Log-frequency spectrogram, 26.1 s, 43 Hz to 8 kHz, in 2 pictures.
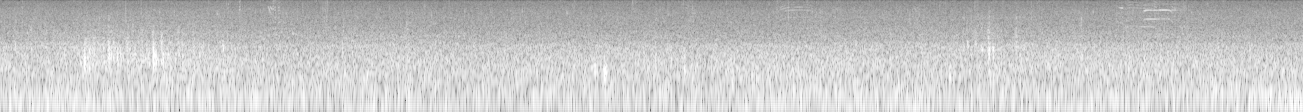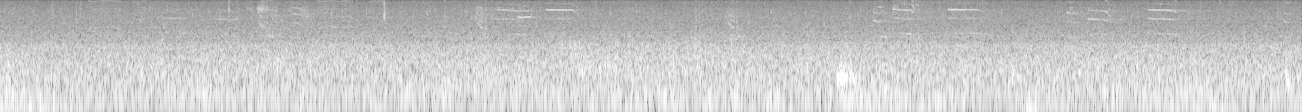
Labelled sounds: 7.8	8.2	Pacific white-sided dolphin, 4.6 to 5.7 kHz
11.3	11.8	Pacific white-sided dolphin, 3.2 to 6.6 kHz
13.9	14.9	Pacific white-sided dolphin, 3.3 to 7.7 kHz
15.2	15.4	Pacific white-sided dolphin, 3.1 to 3.3 kHz
18.0	18.8	Pacific white-sided dolphin, 3.1 to 6.7 kHz
21.9	22.9	Pacific white-sided dolphin, 3.2 to 6.7 kHz
23.9	24.9	Pacific white-sided dolphin, 2.8 to 6.8 kHz

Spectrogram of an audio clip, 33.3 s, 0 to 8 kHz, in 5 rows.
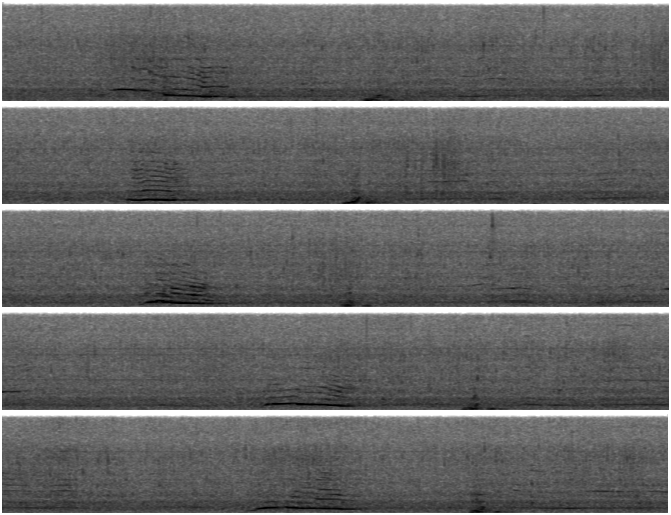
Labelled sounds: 1.1	2.3	humpback whale, 0.78 to 2.5 kHz
4.8	5.1	humpback whale, 1.7 to 1.9 kHz
7.9	8.5	humpback whale, 1.0 to 3.1 kHz
10.9	11.4	humpback whale, 1.8 to 1.9 kHz
12.6	12.8	humpback whale, 1.9 to 2.1 kHz
15.0	15.4	humpback whale, 0.91 to 2.1 kHz
18.3	18.6	humpback whale, 1.5 to 1.6 kHz
19.9	20.3	humpback whale, 1.4 to 1.6 kHz
22.7	23.6	humpback whale, 1.0 to 3.4 kHz
26.5	27.0	humpback whale, 1.8 to 2.4 kHz
29.6	30.2	humpback whale, 1.0 to 2.0 kHz
32.5	32.9	humpback whale, 1.7 to 1.8 kHz

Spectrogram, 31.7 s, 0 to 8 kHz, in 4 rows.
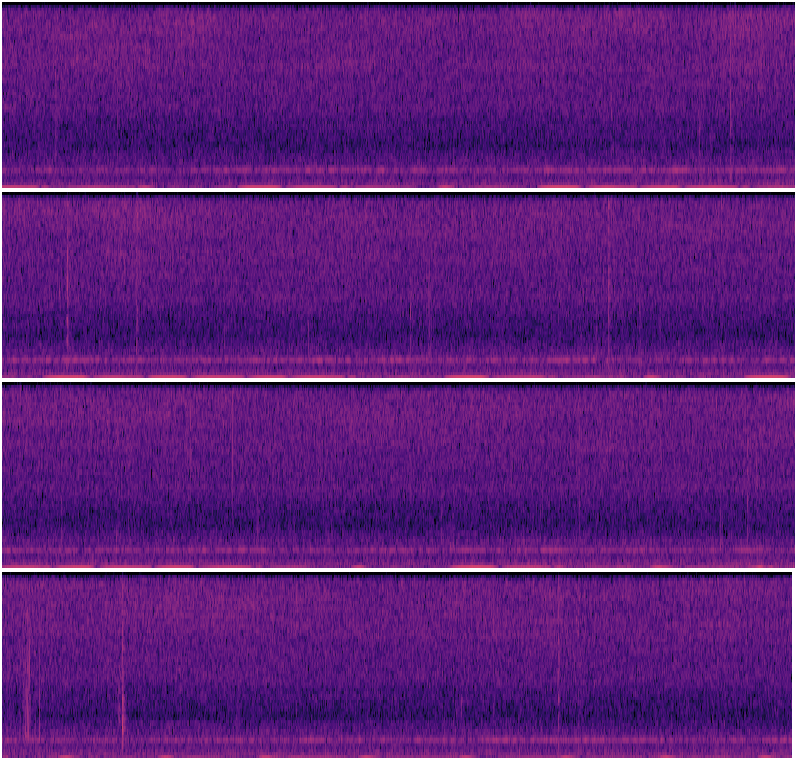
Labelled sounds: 17.3	22.3	vessel noise, 0 to 8.0 kHz

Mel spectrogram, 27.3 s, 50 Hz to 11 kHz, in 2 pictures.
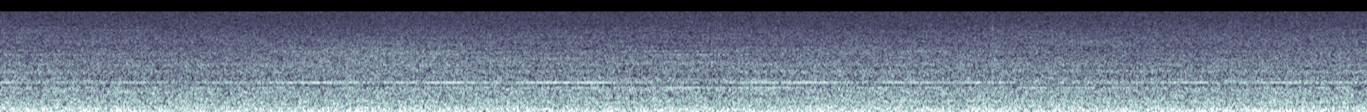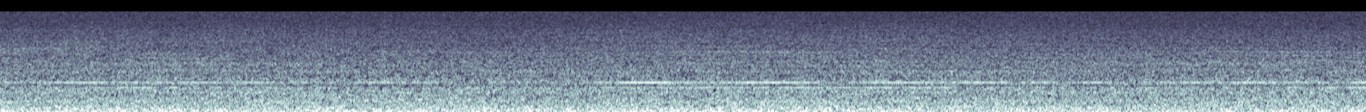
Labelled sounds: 19.9	20.2	vessel noise, 0.90 to 0.96 kHz

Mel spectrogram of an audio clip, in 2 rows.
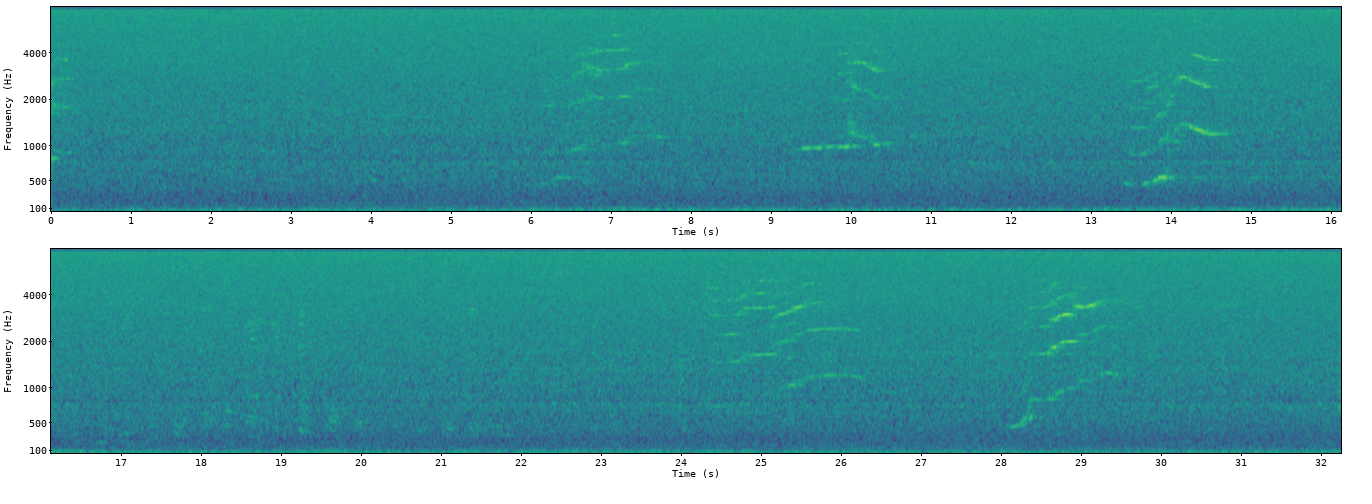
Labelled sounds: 6.5	7.4	humpback whale, 2.0 to 4.4 kHz
9.3	10.4	humpback whale, 0.90 to 3.7 kHz
14.0	14.7	humpback whale, 1.1 to 4.0 kHz
24.5	26.1	humpback whale, 0.99 to 4.2 kHz
28.4	29.5	humpback whale, 1.2 to 3.7 kHz

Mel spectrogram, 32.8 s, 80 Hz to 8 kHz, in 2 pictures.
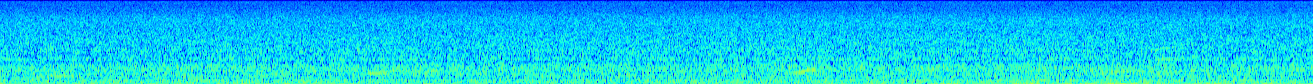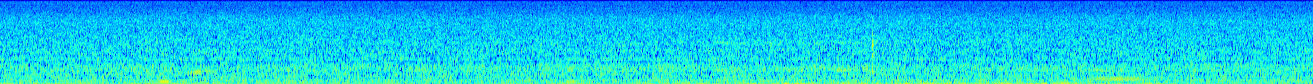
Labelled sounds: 14.4	14.7	humpback whale, 1.3 to 1.5 kHz

